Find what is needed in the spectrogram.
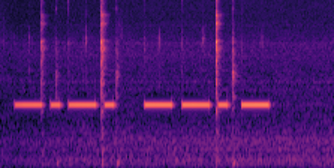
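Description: An Iambino Arduino CW keyer's side-tone speaker beeping Morse code "CQ" (dah-dit-dah-dit, then dah-dah-dit-dah) in one steady high pitch. The dits are keyed on a straight key and the dahs on a push button, with a few sharp clicks from the key and button.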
